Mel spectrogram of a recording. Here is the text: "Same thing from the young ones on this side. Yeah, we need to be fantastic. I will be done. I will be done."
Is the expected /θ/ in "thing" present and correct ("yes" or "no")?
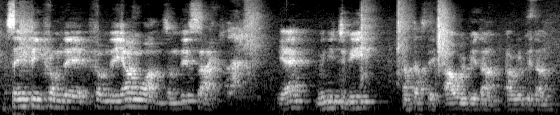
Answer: yes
